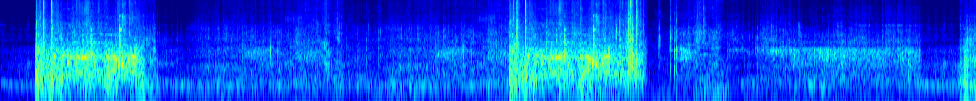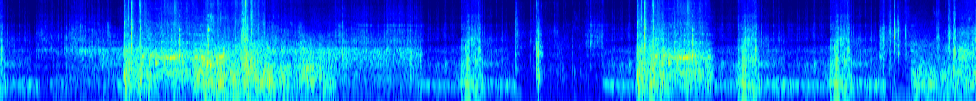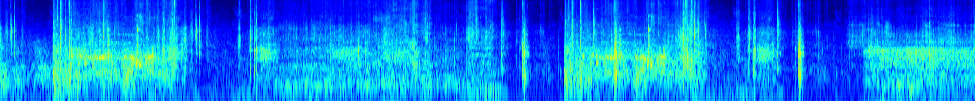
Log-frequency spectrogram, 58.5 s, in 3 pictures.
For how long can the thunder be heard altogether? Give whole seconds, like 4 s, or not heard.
5 s.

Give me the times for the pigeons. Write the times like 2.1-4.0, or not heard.
0.7-2.9, 10.2-12.9, 21.9-24.9, 32.2-33.8, 40.0-42.6, 50.3-53.2.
